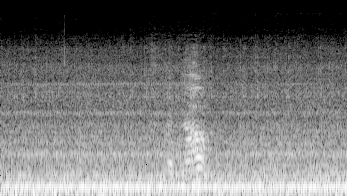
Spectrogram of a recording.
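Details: Window-type aircon condensing fan motor running with a constant low drone and a brief rough whirr, the noise traced to a worn fan motor bearing; the fix is replacing the bearing and the compressor rubber.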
